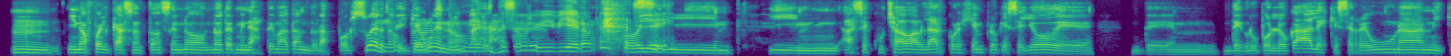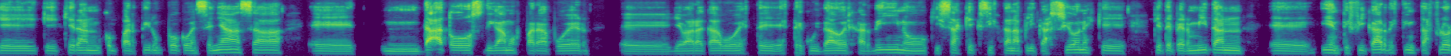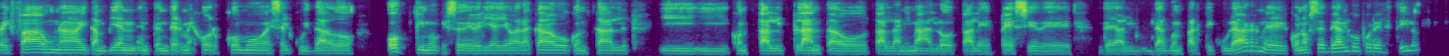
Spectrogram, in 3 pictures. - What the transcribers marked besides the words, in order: chuckle; tapping; other background noise
- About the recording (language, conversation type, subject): Spanish, podcast, ¿Cómo cuidarías un jardín para atraer más vida silvestre?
